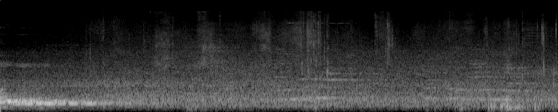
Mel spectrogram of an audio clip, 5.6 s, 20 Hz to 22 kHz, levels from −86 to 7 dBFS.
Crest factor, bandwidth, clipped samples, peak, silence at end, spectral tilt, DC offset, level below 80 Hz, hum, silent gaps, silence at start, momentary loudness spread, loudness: 20 dB; 13.5 kHz; under 0.1%; -10 dBFS; 0 s; -6.5 dB/octave; under 0.1%; -70 dBFS; none; none; 0 s; 16 LU; -31 LUFS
